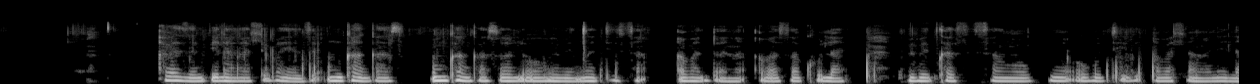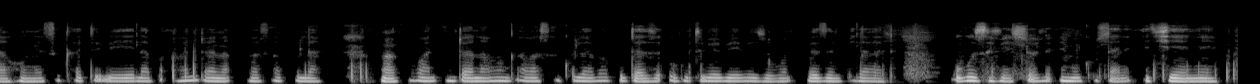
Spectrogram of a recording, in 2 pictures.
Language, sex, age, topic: North Ndebele, female, 25-35, health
